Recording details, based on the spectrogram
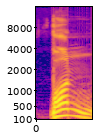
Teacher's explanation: Fathah tanwin bertemu hamzah idhar halki, fathah tanwin dibaca jelas tanpa mendengung. Walutan idz qala liqaumihi, idz huruf dzal sukun jangan dipantulkan ya, bukan qalqalah.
